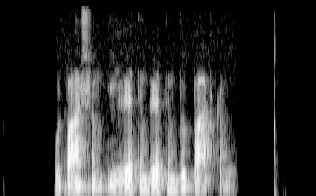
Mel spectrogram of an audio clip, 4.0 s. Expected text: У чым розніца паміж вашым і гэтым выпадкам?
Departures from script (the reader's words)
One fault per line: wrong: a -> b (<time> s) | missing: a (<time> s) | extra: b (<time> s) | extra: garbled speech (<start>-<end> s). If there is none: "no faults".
missing: чым розніца паміж (0.8 s)
extra: гэтым (1.9 s)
